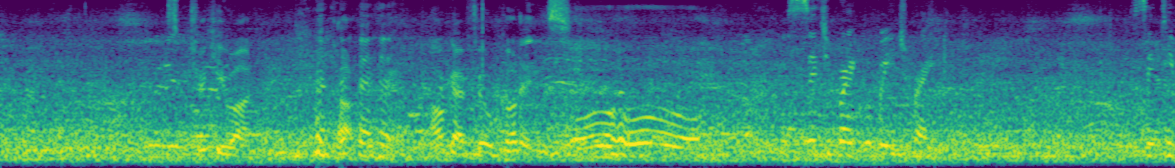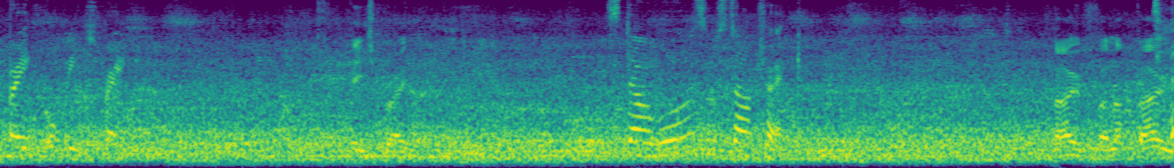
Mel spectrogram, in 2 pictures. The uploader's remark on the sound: Recorded live from the ISE annual conference in Barcelona.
